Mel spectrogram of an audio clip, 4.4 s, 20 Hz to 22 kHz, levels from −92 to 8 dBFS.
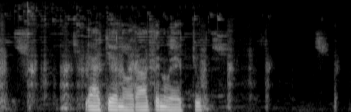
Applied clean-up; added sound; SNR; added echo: neural mask model RNNoise.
